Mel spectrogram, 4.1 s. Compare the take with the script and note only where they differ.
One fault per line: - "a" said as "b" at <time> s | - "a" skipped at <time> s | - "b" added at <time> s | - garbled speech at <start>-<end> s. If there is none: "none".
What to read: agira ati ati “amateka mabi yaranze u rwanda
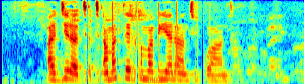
none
